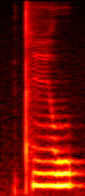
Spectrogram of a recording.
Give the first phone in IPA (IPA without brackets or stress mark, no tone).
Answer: t̪ʰ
